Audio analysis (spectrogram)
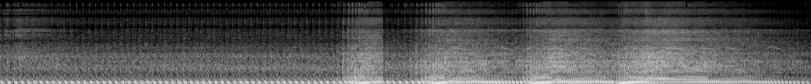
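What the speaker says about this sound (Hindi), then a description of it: "तो ये था यहाँ पर XSR की आवाज़।" A Yamaha XSR 155 motorcycle's exhaust idles with a steady, rapid thump, then is blipped through several short, sharp revs that rise and fall, heard up close with no talking.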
